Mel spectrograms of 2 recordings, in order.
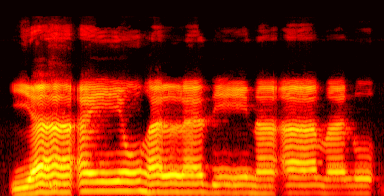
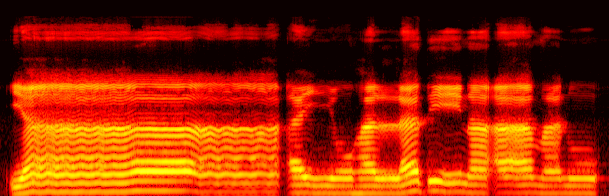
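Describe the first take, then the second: First: The long vowel is held for two beats. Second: The long vowel is held for six beats. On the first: "Berapa harokat? Dua hanya" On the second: "kita bacanya enam"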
